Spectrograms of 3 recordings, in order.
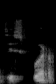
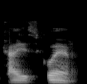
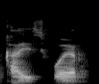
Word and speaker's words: Chi-square: Pertama, bacanya bukan Chi-square tapi Chi-square. Jadi ini Ya Pak. apa namanya pronunciation untuk uji statistik ini adalah Chi-square.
